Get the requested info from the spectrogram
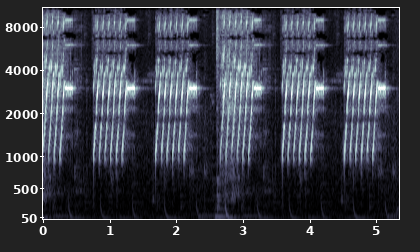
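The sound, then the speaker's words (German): A blackbird in Kiel, Germany, mimics the alarm tone of Bolt e-scooters: six shrill, buzzy electronic-sounding bursts repeat in a steady rhythm with short gaps, loud and alone with no talking. “Diese schrille, sich wiederholende Tonfolge hört sich tatsächlich eins zu eins wie das Alarmgeräusch der E-Scooter des Anbieters Bolt an.”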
